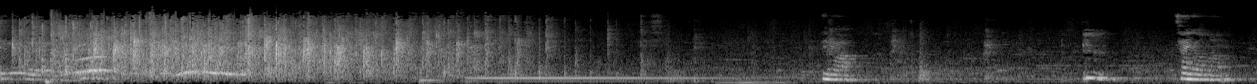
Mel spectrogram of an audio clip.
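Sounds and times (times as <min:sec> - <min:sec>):
audience applause: 0:00.0 - 0:06.8
speech: 0:08.2 - 0:08.7, 0:11.8 - 0:12.3.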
